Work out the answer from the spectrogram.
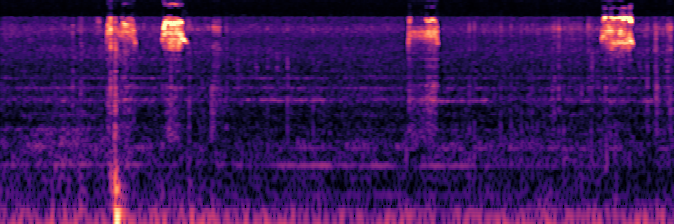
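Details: Tawny owl at a nest box by day, where the female comes several times to feed the young; three short wheezy hissing bursts spaced a few seconds apart, with a sharp knock and soft rustling inside the box.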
